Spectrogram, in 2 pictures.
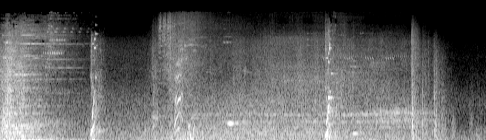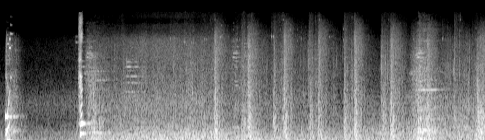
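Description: Short game sound effects chime and whoosh now and then.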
